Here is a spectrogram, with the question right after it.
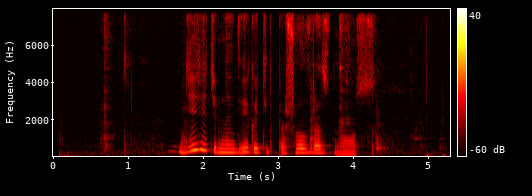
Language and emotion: Russian, sad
